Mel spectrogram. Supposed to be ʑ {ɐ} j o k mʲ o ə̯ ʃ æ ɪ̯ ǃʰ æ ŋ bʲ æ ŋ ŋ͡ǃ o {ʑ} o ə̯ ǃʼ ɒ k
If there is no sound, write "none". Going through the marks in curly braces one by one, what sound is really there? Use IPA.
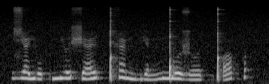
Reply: æ, ʐ

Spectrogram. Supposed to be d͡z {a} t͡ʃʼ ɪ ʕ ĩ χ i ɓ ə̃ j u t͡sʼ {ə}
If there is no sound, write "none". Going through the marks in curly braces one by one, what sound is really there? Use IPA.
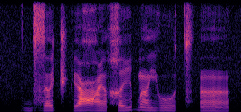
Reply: ə, ə̃

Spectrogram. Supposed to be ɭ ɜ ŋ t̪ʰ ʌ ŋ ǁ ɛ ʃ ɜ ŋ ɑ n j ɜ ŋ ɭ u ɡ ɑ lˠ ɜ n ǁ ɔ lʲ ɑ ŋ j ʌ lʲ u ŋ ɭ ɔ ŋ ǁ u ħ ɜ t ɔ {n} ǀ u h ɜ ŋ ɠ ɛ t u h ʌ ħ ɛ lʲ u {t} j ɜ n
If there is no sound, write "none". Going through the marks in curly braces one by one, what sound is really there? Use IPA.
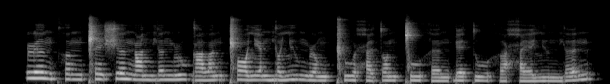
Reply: n, n

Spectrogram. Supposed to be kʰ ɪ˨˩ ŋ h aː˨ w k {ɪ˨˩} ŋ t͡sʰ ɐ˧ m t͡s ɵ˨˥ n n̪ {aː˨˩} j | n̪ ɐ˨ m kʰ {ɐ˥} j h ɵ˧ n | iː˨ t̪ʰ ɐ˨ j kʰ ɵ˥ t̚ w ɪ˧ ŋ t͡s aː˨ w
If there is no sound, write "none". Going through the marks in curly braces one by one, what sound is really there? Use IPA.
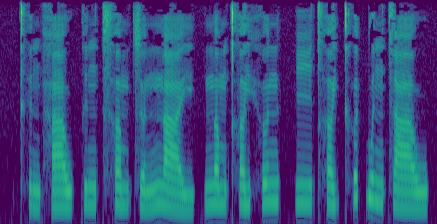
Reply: ɪ˧, aː˨˩, ɐ˨

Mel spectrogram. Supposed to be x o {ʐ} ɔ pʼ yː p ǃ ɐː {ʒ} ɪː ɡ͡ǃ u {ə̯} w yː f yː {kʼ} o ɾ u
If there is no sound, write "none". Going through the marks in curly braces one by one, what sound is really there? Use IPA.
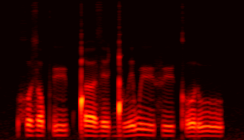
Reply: z, z, ɪ̯, kʼ

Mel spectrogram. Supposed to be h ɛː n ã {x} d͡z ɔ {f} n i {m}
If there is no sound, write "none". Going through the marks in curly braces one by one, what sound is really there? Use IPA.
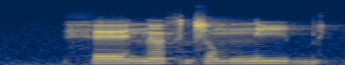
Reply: x, m, b

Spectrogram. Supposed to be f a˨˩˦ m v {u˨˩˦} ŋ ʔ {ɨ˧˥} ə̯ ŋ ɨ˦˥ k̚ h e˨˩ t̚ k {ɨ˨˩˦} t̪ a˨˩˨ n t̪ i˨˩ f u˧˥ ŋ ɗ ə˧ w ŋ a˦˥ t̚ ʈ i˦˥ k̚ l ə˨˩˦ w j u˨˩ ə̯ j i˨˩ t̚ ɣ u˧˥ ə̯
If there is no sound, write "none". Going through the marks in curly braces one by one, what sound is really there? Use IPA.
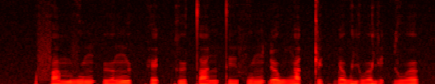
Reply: u˧, ɨ˨˩˦, ɨ˧

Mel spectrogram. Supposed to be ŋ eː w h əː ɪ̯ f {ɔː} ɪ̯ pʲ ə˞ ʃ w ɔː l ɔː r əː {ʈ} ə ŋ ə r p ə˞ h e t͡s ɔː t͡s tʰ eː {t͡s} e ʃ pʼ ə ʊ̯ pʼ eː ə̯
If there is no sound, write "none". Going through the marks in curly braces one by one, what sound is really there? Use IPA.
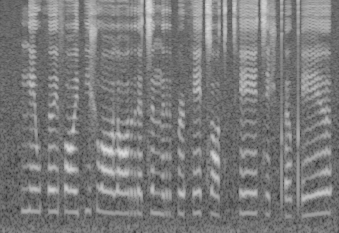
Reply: ɔː, t͡s, t͡s

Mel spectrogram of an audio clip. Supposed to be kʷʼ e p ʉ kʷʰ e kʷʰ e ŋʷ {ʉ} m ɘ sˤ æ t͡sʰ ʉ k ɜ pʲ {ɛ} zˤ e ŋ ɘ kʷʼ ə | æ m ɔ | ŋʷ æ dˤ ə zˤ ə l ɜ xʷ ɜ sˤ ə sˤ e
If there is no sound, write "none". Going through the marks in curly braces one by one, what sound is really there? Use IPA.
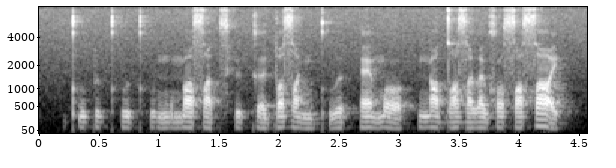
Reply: ɘ, ə

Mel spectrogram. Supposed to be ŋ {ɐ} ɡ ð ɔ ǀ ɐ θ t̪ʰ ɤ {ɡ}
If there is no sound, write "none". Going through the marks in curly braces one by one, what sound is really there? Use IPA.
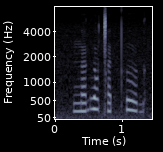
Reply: ɐ, ɡ

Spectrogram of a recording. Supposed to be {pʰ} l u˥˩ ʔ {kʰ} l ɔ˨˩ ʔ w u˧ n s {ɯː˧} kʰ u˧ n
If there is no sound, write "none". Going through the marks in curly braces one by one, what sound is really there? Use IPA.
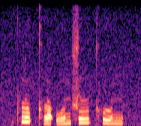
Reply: pʰ, kʰ, ɯː˦˥

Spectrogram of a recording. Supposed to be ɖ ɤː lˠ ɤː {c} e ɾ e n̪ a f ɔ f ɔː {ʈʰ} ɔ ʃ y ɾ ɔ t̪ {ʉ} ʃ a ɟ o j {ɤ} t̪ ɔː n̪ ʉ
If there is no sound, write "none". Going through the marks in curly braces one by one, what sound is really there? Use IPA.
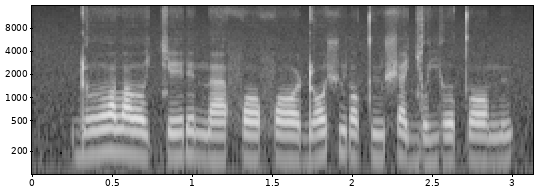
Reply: c, ɖ, ʉ, ɤ

